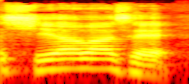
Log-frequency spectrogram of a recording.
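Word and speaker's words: 幸せ: 여러분 암직한 것은 새가 나올 때 발음은 시아와세.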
